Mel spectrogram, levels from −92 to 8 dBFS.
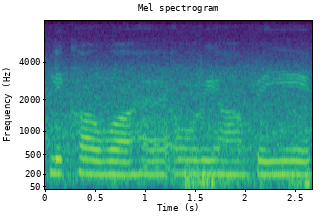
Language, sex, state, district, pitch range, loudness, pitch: Hindi, female, Haryana, Charkhi Dadri, 195-205 Hz, -14 LUFS, 200 Hz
